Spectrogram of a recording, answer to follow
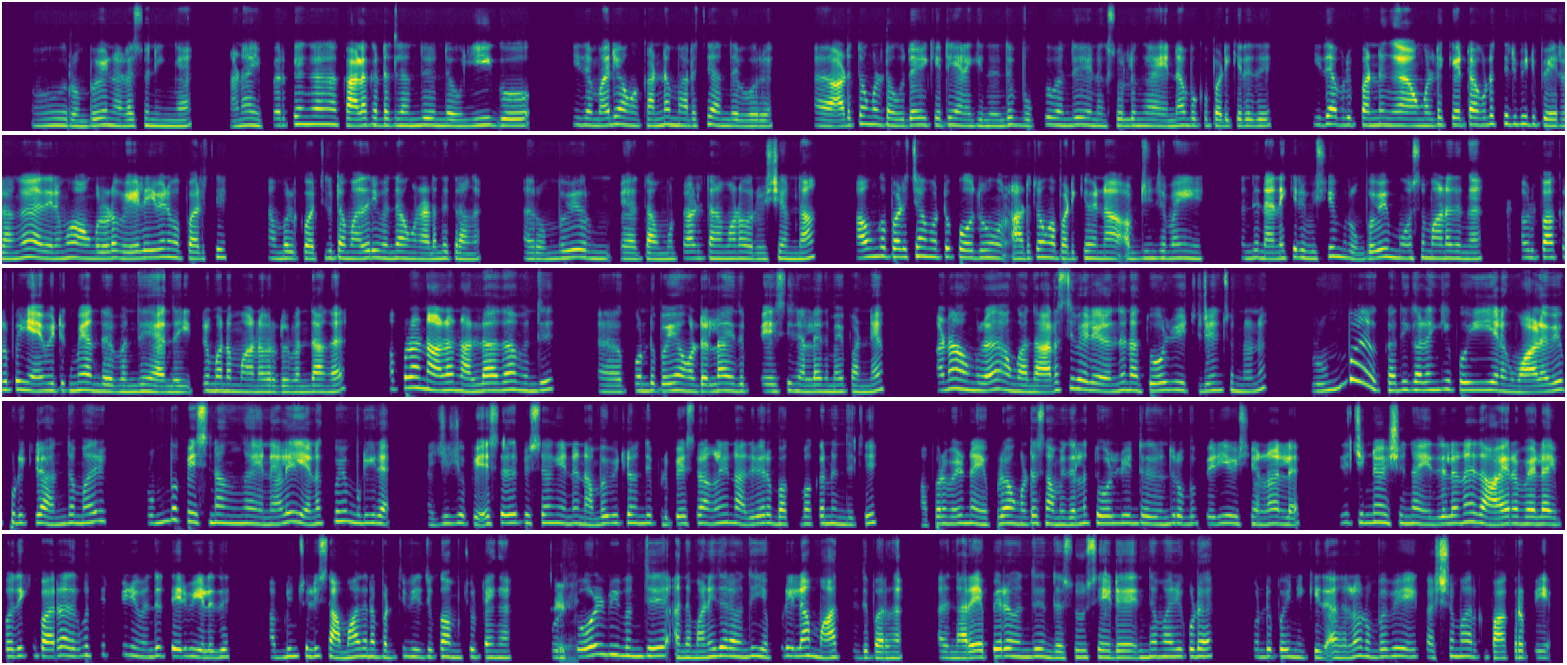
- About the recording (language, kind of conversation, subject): Tamil, podcast, தோல்வி வந்தால் அதை கற்றலாக மாற்ற நீங்கள் எப்படி செய்கிறீர்கள்?
- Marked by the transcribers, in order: other background noise; other noise; afraid: "ஐய்யய்யோ! பேசுறது பேசுறாங்க, என்ன நம்ப … பக் பக்குன்னு இருந்துச்சு"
